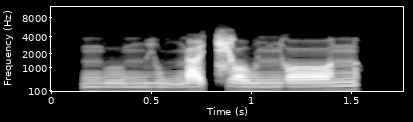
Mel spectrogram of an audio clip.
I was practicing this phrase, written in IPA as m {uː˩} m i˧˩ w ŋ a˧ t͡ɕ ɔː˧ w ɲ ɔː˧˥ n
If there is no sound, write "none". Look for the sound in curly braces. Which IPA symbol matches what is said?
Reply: uː˩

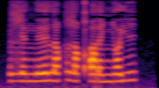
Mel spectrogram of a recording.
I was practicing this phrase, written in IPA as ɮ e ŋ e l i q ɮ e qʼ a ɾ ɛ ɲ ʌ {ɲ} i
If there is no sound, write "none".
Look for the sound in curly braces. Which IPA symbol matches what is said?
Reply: j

